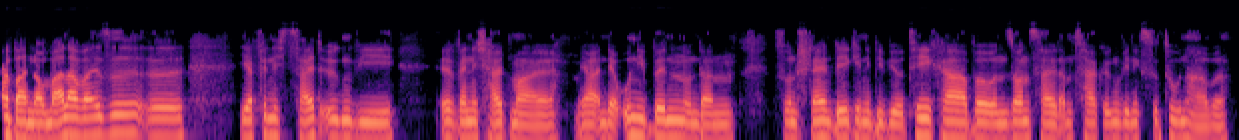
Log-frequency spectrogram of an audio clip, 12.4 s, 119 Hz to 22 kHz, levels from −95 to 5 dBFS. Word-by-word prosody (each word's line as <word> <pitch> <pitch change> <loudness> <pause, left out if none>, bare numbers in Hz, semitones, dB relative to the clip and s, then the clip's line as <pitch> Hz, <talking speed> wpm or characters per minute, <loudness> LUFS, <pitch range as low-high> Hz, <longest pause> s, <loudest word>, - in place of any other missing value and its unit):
aber 130 -5 +5
normalerweise, 135 +3 +2 0.5
äh, - - -4
ja 130 - +4
finde 135 +1 -1
ich 135 +2 -11
Zeit 130 +1 0
irgendwie, 120 -2 -1 0.4
äh, 125 +1 -1
wenn 120 0 +2
ich 120 -1 -4
halt 115 0 0
mal, 105 -1 -1 0.2
ja, 110 0 +1
in - - -2
der 115 - 0
Uni 140 -1 +3
bin 130 0 +2
und 115 -2 -1
dann 110 0 -1 0.4
so 120 - -9
'n 115 -1 0
schnellen 125 +1 +1
Weg 125 +1 +1
in 125 -2 0
die 120 - -1
Bibliothek 115 +4 -1
habe 120 -1 +3
und 115 0 +1
sonst 120 +1 0
halt 110 -2 +1
am 115 +4 -4
Tag 115 -1 -5
irgendwie 115 0 -2
nix 115 -1 -6
zu - - -7
tun 125 -2 -3
habe. 100 0 -4
120 Hz, 185 wpm, -25 LUFS, 115-130 Hz, 0.5 s, aber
